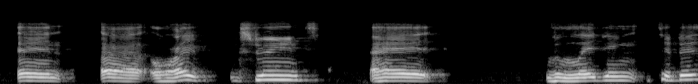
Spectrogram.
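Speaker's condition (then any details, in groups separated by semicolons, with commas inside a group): Multiple sclerosis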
